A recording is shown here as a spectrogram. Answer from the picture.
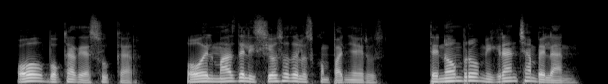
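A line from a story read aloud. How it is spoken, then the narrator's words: Sultan exclaiming. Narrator (Spanish): Cuando el sultán hubo oído esta historia, exclamó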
